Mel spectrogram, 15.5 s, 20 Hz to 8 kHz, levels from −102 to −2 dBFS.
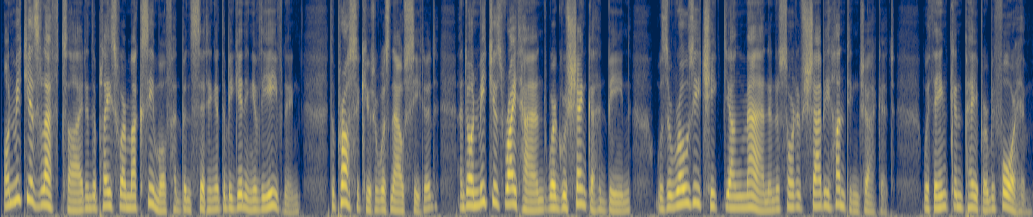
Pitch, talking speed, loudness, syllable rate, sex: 150 Hz, 195 wpm, -20 LUFS, 5.6 syllables/s, male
